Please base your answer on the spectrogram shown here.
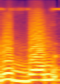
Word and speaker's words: ribbon: And look at these two words, please: rubber and ribbon. R-U-B-B-E-R, R-I-B-B-O-N. But we are not showing the double B here. We are showing only rubber, a single B. So rubber and ribbon are wrong pronunciations.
